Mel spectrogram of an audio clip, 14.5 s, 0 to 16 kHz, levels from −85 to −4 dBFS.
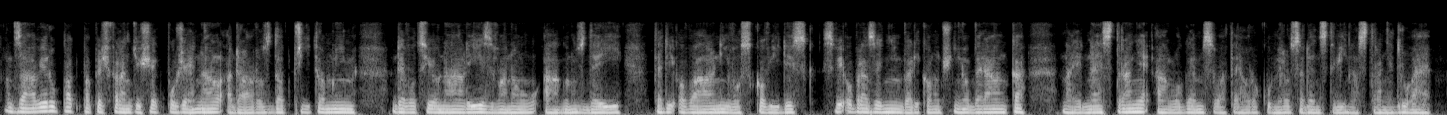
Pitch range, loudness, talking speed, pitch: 90-105 Hz, -22 LUFS, 135 wpm, 95 Hz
